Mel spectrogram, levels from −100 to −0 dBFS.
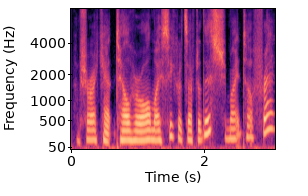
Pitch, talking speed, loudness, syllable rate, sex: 180 Hz, 295 wpm, -16 LUFS, 5.8 syllables/s, female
